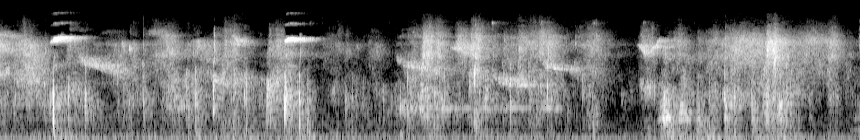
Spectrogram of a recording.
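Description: Macaques making short, high-pitched squeaks and chirps, several of them gliding downward, mixed with scattered light clicks and rustles.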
